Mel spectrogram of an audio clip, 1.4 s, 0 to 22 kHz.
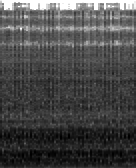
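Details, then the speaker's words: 10-inch Westinghouse Pacemaker desk fan after restoration, bearings oiled: steady motor hum with a fast, fine buzzing rattle, worse than before restoring and lessened when a part is pulled down; something loose vibrating, owner suspects bearings or cage, cause unconfirmed. "It still had a rattle, but after I restored it, it's worse. It's like horrible."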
